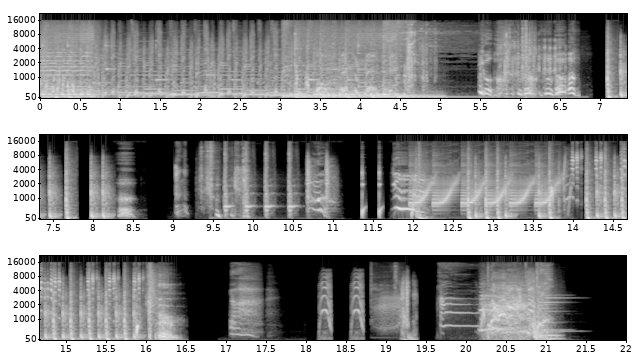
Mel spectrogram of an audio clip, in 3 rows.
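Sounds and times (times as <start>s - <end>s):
cartoon punches and thuds: 7.1s - 8.4s, 12.0s - 16.4s.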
